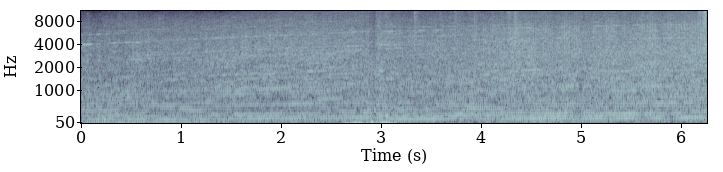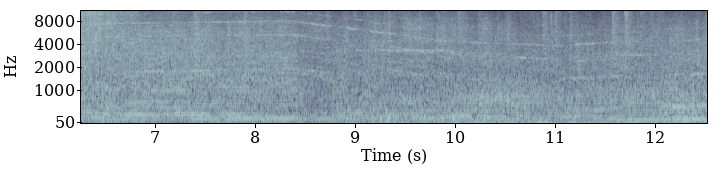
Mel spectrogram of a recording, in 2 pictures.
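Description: A racing car engine roars, climbing in pitch and dropping back as it shifts gears.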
